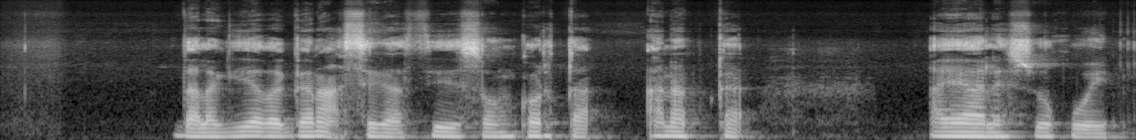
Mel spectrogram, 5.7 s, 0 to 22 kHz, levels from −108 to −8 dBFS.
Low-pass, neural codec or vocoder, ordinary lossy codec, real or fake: none; none; none; real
